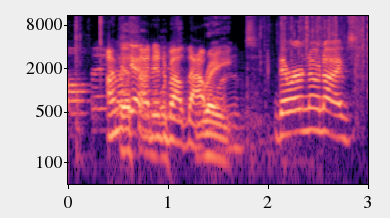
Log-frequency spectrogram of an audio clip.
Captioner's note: laughter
